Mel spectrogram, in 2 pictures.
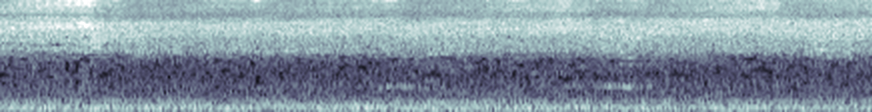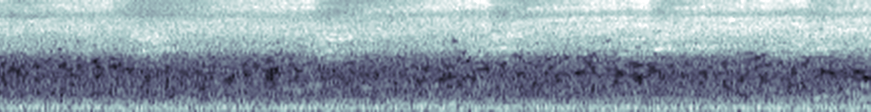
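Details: Cicadas (tonggeret) singing loudly on a morning at Gunung Geulis, Bogor, West Java, near a vehicle parking area: a dense, shrill, hissing drone, high-pitched and continuous, with soft pulsing surges roughly every second.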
